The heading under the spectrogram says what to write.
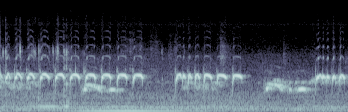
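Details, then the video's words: Local zebra dove pouring out long runs of rapid, evenly spaced bright notes, broken by short pauses and a lower gliding coo near the end. Faint low hum underneath. "Suara Burung - Perkutut Lokal"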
